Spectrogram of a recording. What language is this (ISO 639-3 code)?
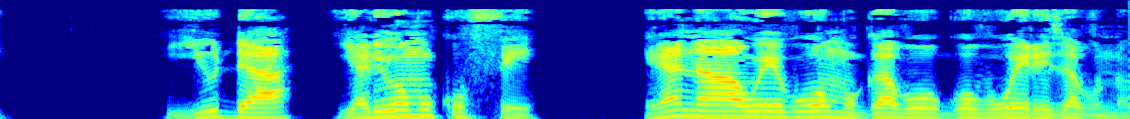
lug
